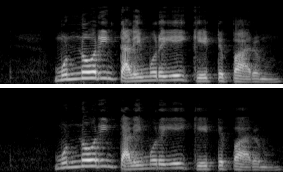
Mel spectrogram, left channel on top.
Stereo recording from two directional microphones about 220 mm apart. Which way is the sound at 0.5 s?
25° left (ahead or behind).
